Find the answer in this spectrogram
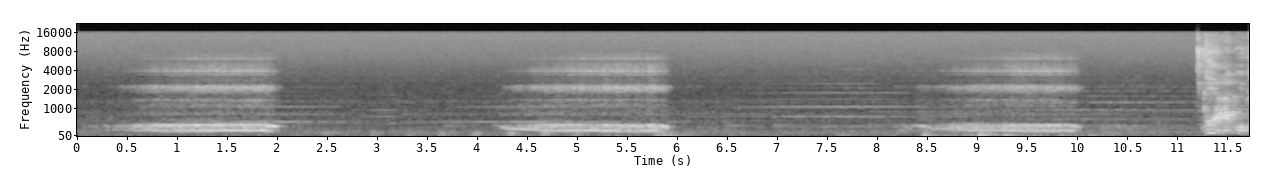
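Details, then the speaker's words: Loud, harsh, tonal snores recurring about 15 times a minute with quiet gaps, consistent with obstructive sleep apnea snoring. "you had it to where you started the video so people would sleep apnea do sort of like a wreath and then they get a solid stop you know like when you have a hot knife cutting through a butter"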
